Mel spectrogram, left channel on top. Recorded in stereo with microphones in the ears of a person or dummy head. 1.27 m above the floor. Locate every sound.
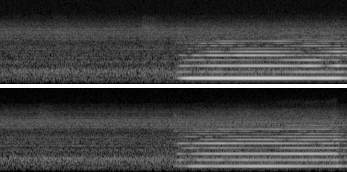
1.7 s a flute: 70° right (ahead or behind), 0.5 m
